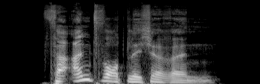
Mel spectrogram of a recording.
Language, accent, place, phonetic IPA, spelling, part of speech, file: German, Germany, Berlin, [fɛɐ̯ˈʔantvɔʁtlɪçəʁən], verantwortlicheren, adjective, De-verantwortlicheren.ogg
- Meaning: inflection of verantwortlich: 1. strong genitive masculine/neuter singular comparative degree 2. weak/mixed genitive/dative all-gender singular comparative degree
